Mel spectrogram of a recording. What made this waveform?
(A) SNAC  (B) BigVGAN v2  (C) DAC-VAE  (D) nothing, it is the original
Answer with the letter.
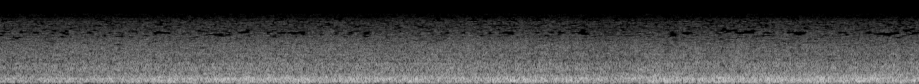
D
